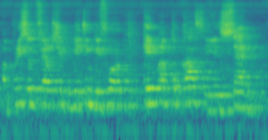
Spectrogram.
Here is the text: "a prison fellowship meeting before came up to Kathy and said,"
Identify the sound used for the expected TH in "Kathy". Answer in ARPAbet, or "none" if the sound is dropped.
F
